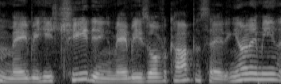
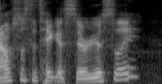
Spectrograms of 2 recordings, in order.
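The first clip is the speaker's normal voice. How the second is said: ordinary talk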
